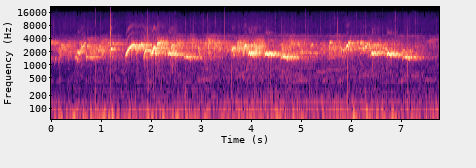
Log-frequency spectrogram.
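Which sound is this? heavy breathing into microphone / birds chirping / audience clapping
birds chirping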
